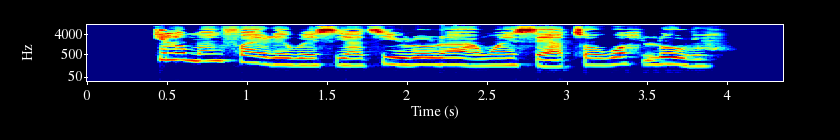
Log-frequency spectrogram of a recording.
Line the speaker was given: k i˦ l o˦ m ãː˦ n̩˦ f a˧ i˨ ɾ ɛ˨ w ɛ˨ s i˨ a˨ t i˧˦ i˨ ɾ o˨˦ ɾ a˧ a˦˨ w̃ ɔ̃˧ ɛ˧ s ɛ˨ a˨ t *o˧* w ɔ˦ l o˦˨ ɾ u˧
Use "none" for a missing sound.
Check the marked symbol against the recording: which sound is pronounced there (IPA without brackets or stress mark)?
ɔ˧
